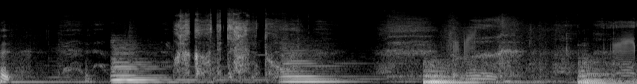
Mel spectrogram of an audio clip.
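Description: Drama background score with long held low notes, like bowed strings, mixed with wordless voice sounds.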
